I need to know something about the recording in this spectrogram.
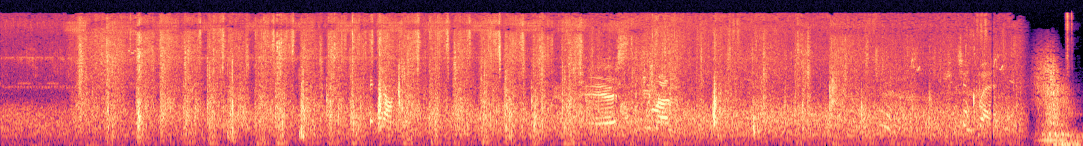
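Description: Footsteps run quickly over dirt ground.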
